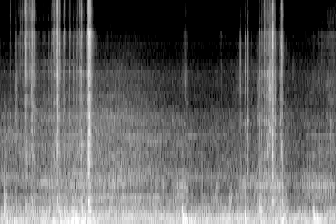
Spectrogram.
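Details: Toyota jacked up, engine off, cold, wheel turned by helper: soft irregular clunks and knocks as the wheel turns; cause is the front strut top mount seized by corrosion, not the steering shaft, fixed by strut replacement.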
